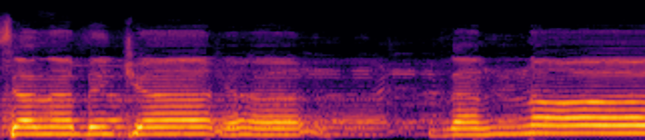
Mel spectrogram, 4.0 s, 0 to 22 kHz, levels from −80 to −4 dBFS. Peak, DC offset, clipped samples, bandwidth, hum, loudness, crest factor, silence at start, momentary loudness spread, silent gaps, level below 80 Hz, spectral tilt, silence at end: -6 dBFS; under 0.1%; under 0.1%; 13 kHz; none; -19 LUFS; 14 dB; 0 s; 18 LU; none; -62 dBFS; -6 dB/octave; 0 s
